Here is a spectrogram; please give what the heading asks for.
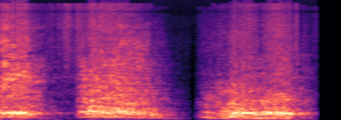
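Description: A polar bear gives two deep, rumbling roars with a harsh, growling texture.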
